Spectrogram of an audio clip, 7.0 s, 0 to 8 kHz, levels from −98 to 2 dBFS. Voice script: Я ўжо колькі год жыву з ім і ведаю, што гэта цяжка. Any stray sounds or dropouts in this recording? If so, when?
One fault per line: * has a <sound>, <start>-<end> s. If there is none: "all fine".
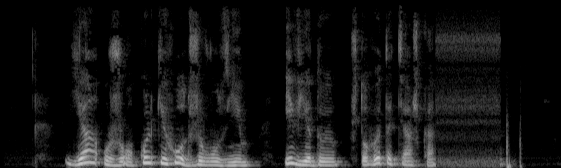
all fine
